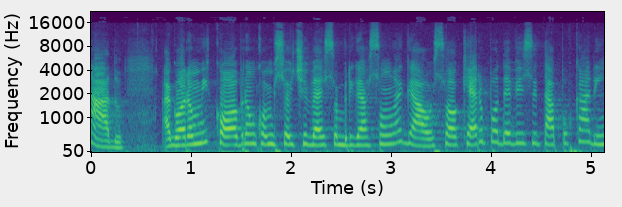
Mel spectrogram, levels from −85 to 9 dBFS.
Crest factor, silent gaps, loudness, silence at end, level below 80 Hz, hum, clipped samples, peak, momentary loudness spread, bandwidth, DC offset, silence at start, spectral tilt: 12 dB; none; -14 LUFS; 0 s; -30 dBFS; none; under 0.1%; -2 dBFS; 6 LU; 18.5 kHz; under 0.1%; 0 s; -4 dB/octave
